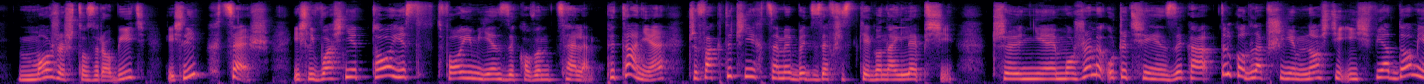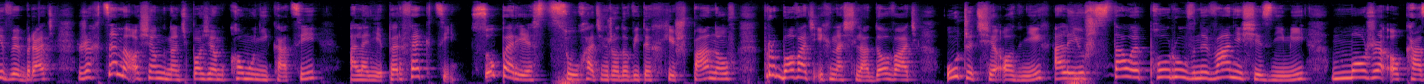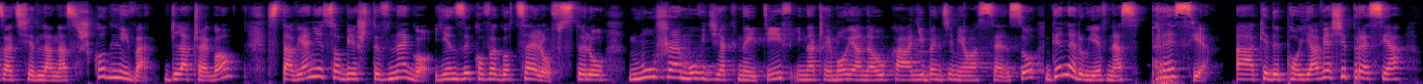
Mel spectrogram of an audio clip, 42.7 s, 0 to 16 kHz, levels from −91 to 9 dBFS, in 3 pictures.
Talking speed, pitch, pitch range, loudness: 130 wpm, 235 Hz, 210-290 Hz, -24 LUFS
